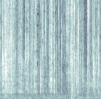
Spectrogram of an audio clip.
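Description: Foil wrapper of a Pokémon XY Flashfire booster pack crinkling and tearing as it is ripped open by hand: a dense run of sharp crackles.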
